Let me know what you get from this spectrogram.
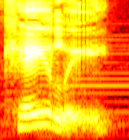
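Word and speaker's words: Caelig: my wife suggested C AE l i g pronounced Kay and yes she spelled it out I vetoed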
